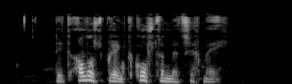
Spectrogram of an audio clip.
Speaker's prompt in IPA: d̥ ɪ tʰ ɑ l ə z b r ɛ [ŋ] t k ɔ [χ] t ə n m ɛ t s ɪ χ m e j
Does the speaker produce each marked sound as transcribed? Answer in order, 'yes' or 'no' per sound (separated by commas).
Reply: yes, no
